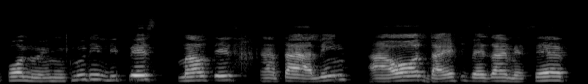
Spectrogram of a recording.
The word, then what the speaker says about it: ptyalin: It's not ptyaline, it's thiolane, because this P here is silent.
